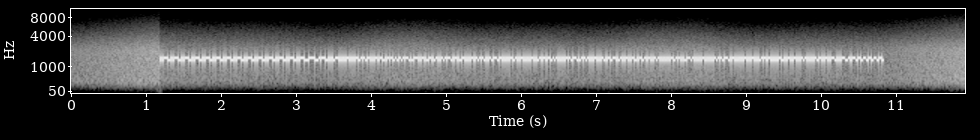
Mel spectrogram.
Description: NAVTEX (SITOR-B), 100 baud, 170 Hz shift, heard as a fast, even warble, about 1500 Hz centre. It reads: HE HAS TWO CHILDREN AND LIVES IN THE DERBYSHIRE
